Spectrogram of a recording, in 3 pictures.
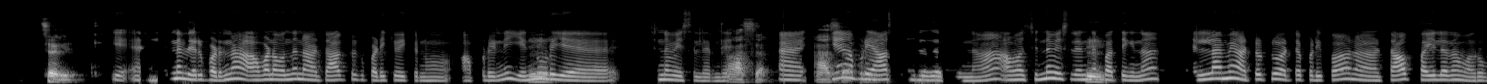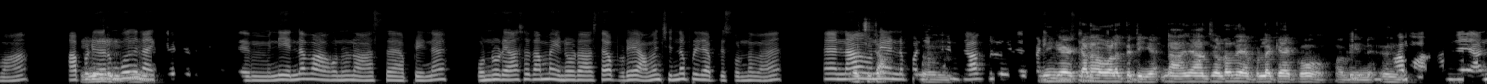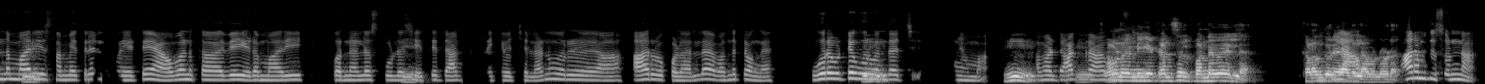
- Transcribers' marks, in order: tapping; static; other noise; mechanical hum; other background noise; in English: "டாப் ஃபைவ்ல"; distorted speech; unintelligible speech; in English: "கன்சல்"
- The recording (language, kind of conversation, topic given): Tamil, podcast, வீட்டில் திறந்த உரையாடலை எப்படித் தொடங்குவீர்கள்?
